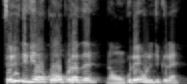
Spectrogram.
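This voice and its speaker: A woman voicing a fast, pleading young village woman. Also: fairly high pitch, warm tone, close to an everyday voice. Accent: Tirunelveli Tamil. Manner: soothing, pleading. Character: placating young woman in her twenties.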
